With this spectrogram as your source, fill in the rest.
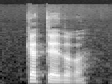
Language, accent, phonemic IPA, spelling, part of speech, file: French, France, /ka.tɛdʁ/, cathèdre, noun, LL-Q150 (fra)-cathèdre.wav
- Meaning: 1. cathedra 2. chair of university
